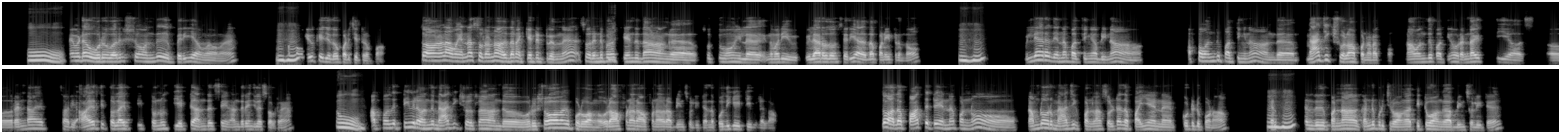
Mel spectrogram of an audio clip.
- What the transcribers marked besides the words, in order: other noise; in English: "மேஜிக் ஷோலாம்"; in English: "மேஜிக் ஷோஸ்லாம்"; in English: "1/2 அன் அவர், 1/2 அன் அவர்"; in English: "சோ"; in English: "மேஜிக்"
- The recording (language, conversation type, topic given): Tamil, podcast, உங்கள் முதல் நண்பருடன் நீங்கள் எந்த விளையாட்டுகளை விளையாடினீர்கள்?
